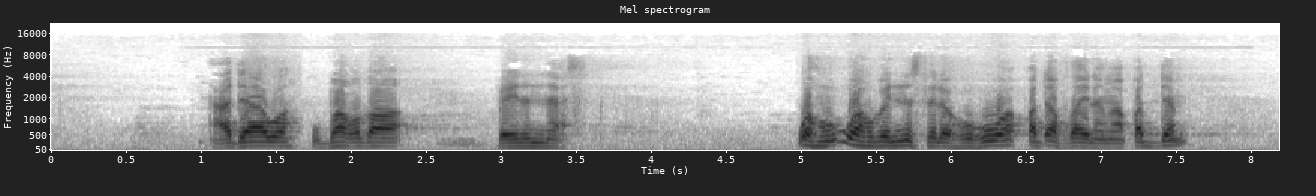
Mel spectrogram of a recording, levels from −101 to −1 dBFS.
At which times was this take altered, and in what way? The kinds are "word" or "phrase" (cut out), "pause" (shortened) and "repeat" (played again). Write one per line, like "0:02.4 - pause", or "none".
0:01.7 - pause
